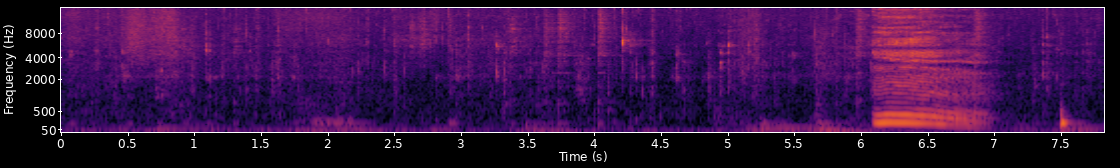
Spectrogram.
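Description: Two people biting into and chewing juicy steamed dumplings, faint close-up mouth noises. About six seconds in, one lets out a loud drawn-out voiced sound falling in pitch, and a short click follows.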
